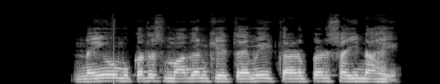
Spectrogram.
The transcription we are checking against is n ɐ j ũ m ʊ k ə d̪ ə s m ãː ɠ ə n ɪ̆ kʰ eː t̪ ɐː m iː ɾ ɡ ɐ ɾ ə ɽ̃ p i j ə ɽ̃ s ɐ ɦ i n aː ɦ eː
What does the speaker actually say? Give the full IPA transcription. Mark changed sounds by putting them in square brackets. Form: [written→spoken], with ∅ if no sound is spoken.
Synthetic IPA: n ɐ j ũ m ʊ k ə d̪ ə s m [ãː→aː] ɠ ə n ɪ̆ kʰ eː t̪ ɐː m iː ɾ [ɡ→k] ɐ ɾ ə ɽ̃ p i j ə ɽ̃ s ɐ ɦ i n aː ɦ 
